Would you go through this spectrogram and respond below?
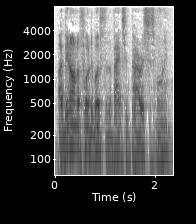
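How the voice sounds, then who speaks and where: An actor playing a shrewd, drily courteous police chief inspector in a naturalistic radio drama, with measured, understated delivery. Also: male voice, fairly low pitch, fairly bright tone, slight background noise. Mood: measured explaining. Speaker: actor in a detective radio play.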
